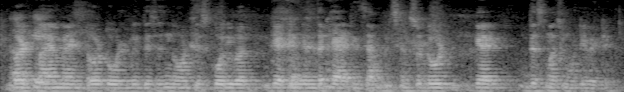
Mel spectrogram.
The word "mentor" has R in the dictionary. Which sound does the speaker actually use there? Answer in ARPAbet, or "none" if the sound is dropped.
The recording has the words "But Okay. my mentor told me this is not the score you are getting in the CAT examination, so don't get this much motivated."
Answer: R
